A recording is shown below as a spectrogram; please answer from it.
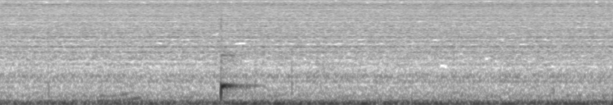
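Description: Steady low rumble of a Toyota car's engine and road noise, heard inside the cabin, with one short sharp click about one and a half seconds in.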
